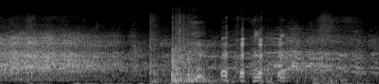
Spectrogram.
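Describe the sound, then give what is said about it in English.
A microphone dropped on stage at a live comedy show hits the floor with a sudden dull thud over steady crowd noise, followed by scattered laughter and voices. “That was the worst mic drop ever.”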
